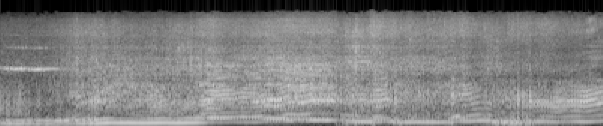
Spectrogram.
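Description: A rally car engine roars loudly, revving up and down as the car speeds past.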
